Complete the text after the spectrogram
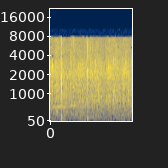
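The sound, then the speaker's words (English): A crowd claps together for the love of God in a steady, dense patter of applause, with a couple of sharper, louder claps standing out near the start, without any talking. “Come on, give a hand clap for the love of God.”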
